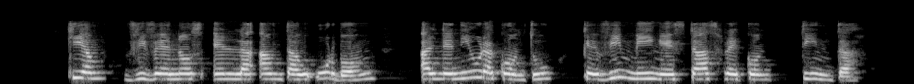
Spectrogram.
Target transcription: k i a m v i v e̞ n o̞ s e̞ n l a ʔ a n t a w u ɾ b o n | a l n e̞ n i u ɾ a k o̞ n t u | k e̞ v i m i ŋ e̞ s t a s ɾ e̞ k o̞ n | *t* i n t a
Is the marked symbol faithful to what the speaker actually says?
yes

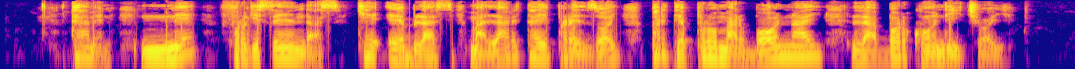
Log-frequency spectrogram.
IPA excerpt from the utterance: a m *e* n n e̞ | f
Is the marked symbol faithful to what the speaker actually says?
yes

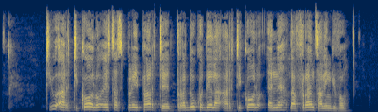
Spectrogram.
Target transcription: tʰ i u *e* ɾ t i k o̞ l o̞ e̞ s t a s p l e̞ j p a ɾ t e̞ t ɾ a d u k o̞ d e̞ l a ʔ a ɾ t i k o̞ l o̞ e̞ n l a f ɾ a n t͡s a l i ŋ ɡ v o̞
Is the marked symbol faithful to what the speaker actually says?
no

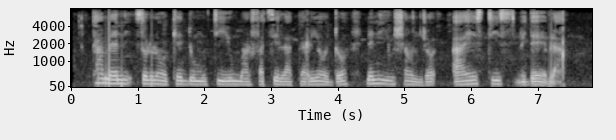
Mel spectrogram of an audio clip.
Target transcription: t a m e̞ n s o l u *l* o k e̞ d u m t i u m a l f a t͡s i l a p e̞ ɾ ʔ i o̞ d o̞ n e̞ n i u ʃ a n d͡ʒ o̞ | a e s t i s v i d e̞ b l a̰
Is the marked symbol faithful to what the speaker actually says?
yes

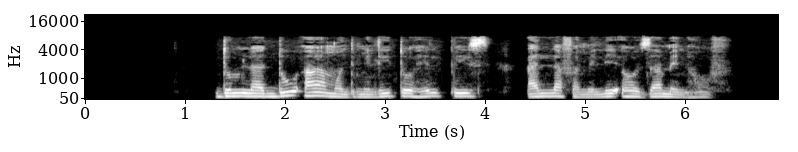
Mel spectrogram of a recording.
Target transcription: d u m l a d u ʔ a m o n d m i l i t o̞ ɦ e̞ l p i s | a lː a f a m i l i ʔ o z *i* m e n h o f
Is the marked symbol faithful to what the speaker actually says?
no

